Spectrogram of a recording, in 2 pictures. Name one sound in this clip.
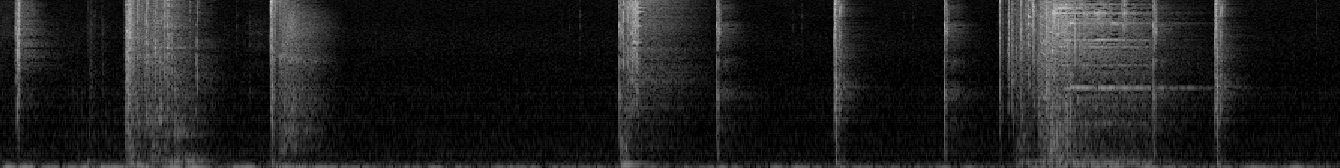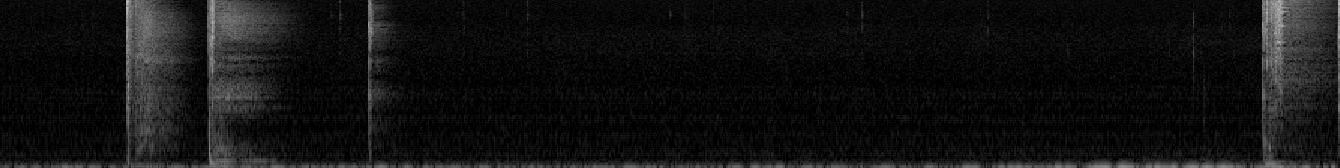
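Game menu buttons click and chime.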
